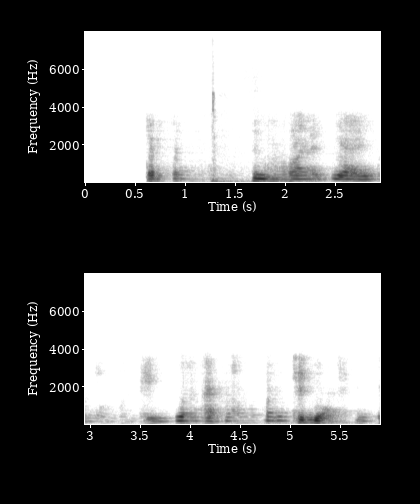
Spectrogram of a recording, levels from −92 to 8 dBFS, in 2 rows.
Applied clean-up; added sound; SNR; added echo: neural mask model DeepFilterNet 3.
